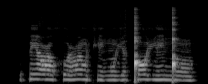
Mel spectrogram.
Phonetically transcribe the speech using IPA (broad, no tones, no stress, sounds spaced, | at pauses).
p ẽ ʕ ɔ x o ʕ õ t͡ʃ ẽ ŋ õ ʒ ɐ ǃ ɔ ʒ ẽ ŋ͡ǃ õ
